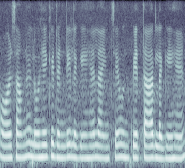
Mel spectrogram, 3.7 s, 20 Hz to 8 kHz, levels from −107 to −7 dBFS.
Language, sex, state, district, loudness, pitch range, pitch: Hindi, female, Uttar Pradesh, Lucknow, -17 LUFS, 205-215 Hz, 210 Hz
